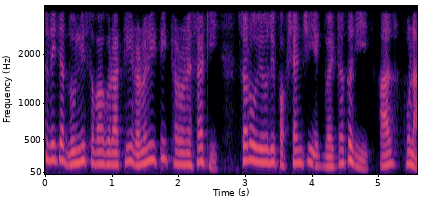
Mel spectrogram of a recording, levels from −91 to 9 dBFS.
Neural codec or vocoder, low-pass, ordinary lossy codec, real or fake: codec, 24 kHz, 0.5 kbps, DualCodec; 3.6 kHz; none; fake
